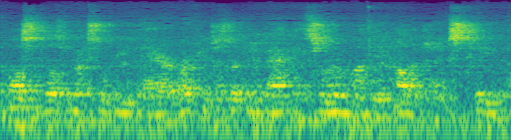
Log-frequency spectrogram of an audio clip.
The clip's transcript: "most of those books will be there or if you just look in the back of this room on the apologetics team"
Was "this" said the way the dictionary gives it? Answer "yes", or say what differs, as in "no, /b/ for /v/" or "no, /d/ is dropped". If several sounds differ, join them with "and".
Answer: no, /s/ is dropped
